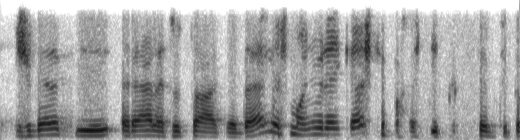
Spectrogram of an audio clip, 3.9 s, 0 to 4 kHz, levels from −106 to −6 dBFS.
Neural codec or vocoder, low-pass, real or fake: none; 3.6 kHz; real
